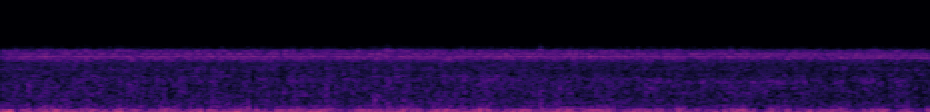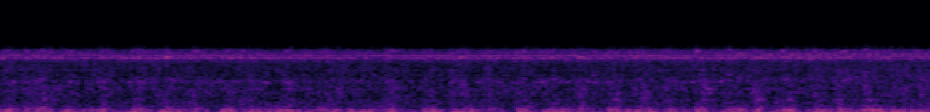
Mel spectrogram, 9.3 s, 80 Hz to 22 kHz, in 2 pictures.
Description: Timing light with RPM and a vacuum gauge while 1970 Camaro Idles with a possible vacuum leak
